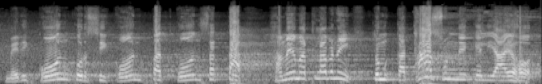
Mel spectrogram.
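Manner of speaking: high, loud preaching; preaching at full force to the assembly; fiery preaching. Acted. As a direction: drive the point home to the crowd.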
